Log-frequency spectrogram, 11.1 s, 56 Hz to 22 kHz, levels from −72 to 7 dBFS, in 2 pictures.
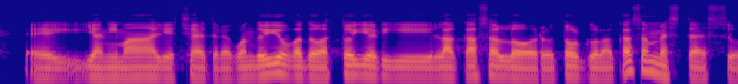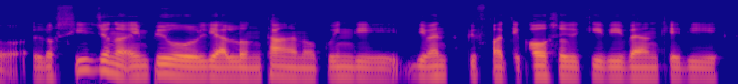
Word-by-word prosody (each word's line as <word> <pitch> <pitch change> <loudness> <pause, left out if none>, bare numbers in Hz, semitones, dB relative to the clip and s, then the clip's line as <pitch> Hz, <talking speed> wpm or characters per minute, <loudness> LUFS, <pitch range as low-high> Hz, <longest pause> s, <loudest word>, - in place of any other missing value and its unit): ehm, 90 0 -1
i 90 0 -6
gli 100 - 0
animali, 95 0 +2
eccetera. 90 -1 -2
Quando 95 +2 0
io 120 +2 +5
vado 100 -2 +3
a 95 - +2
togliergli 95 -3 0
la 95 -1 +3
casa 100 +3 +2
a - - +5
loro, 90 -2 +1
tolgo 100 -2 +1
la 90 0 -1
casa 140 +2 +1
a - - -1
me 120 -7 +1
stesso, 90 -3 -5
l'ossigeno, 145 - -1
e - - +2
in 105 +1 -1
più 105 -3 +3
li 100 +1 +1
allontano, 95 0 +1
quindi 95 -3 -5
diventa 105 0 -2
più - - -9
faticoso 105 -1 +1
chi 100 +2 -4
vive 95 0 0
anche 95 0 -2
di 90 -1 -7
95 Hz, 185 wpm, -26 LUFS, 95-105 Hz, -, io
